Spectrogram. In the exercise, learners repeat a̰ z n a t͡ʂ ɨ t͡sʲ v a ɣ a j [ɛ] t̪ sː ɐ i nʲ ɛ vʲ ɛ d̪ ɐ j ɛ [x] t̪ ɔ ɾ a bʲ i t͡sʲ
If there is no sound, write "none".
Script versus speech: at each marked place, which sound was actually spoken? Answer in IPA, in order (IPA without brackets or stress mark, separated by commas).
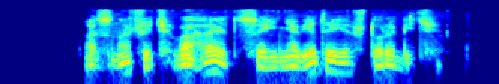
ɛ, ʂ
